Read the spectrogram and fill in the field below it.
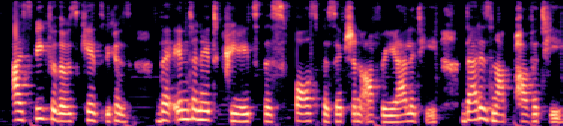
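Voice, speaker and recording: Over music in the background, a woman talks at a fairly slow pace in a fairly low pitch, with fairly even intonation and very even loudness. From South Africa. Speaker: YouTube commentator. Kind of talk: opinion commentary monologue. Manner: emphatic.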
